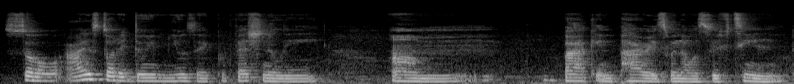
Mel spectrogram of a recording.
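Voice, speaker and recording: A young woman from Nigeria, a rapper, speaks in a deep, flat, gravelly voice. She answers steadily and thoughtfully, pressing harder when she states an opinion. The room is echoey, with a faint hum of ambience behind her. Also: slow pace. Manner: reflective, steady, grows emphatic on strong opinions. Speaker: rapper interviewed as guest. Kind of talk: relaxed interview answers. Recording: roomy echo with faint background ambience.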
